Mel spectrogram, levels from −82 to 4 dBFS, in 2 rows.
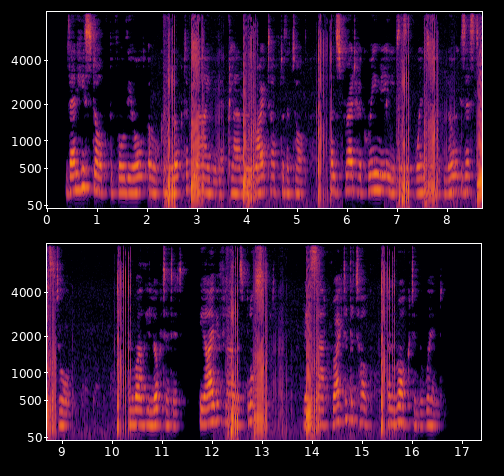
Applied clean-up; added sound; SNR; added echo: none; Fart; 1 dB; none.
